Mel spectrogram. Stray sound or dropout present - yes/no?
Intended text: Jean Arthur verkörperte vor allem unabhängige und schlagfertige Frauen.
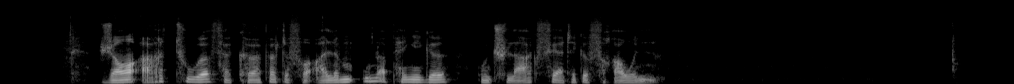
no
